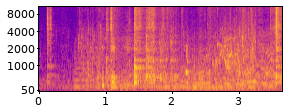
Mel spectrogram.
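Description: A utensil scrapes and clinks against a large metal pot in a steady stirring rhythm, with soft wet sloshing and occasional sharper knocks, while faint voices murmur underneath.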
